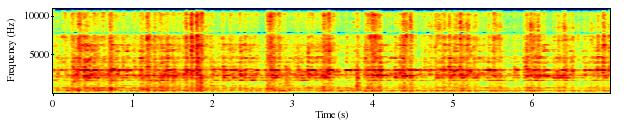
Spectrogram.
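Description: A 1930-built locomotive turntable rotating: a steady mechanical rumble and hum with a few light clanks.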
